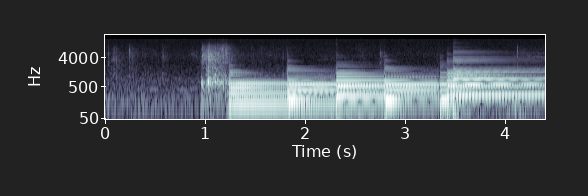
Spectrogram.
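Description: Acoustic guitar beginning a slow song intro. After a near-quiet first second it comes in with a chord, then picks single notes about every half second that ring on over one another.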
